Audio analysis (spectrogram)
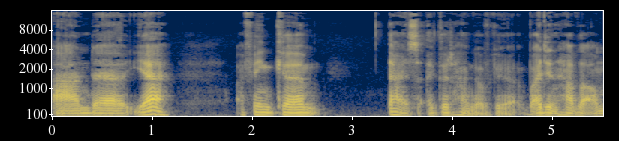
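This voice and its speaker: Drawling in a very deep, low voice, a man speaks with a dark, mellow tone over a quiet background. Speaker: vlogger. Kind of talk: casual vlog chat. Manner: sluggish, hungover, low-energy drawl. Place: home room. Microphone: phone near.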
